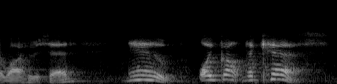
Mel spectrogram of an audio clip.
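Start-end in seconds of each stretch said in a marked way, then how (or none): 1.3-3.3 high, very slow, hammed-up Australian wail; hoarse bogus Aussie. A narrator's reading. Derek refuses to climb down, hammy Australian voice. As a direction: play a melodramatic fake-Aussie survivalist. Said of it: "toward the hoarse voice in the woods".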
